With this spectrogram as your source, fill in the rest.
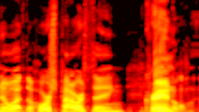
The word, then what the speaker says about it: Crandall: Crandall. It rhymes with candle.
